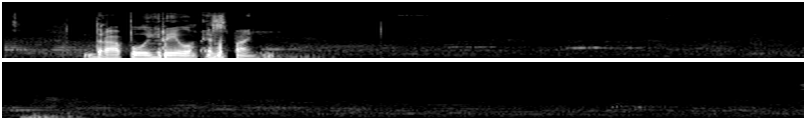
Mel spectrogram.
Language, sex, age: Wolof, male, 25-35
